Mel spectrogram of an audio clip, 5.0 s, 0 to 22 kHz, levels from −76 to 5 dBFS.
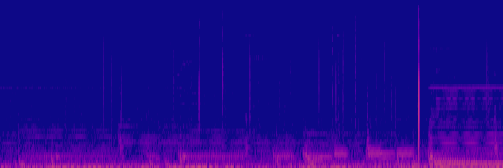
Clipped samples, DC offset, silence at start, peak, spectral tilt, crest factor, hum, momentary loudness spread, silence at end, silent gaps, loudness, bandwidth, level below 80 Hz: under 0.1%; under 0.1%; 0 s; -12 dBFS; -4.5 dB/octave; 36 dB; none; 14 LU; 0 s; none; -52 LUFS; over 20 kHz; -56 dBFS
